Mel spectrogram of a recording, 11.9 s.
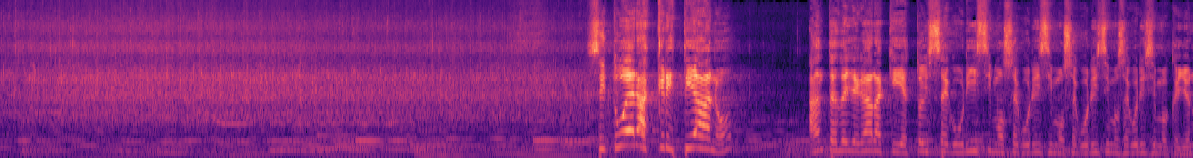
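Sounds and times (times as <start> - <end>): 
audience applauding: 0.0 - 6.9
speech: 5.9 - 7.4, 8.1 - 11.9.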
